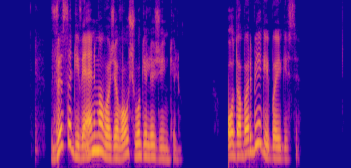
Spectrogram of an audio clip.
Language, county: Lithuanian, Klaipėda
